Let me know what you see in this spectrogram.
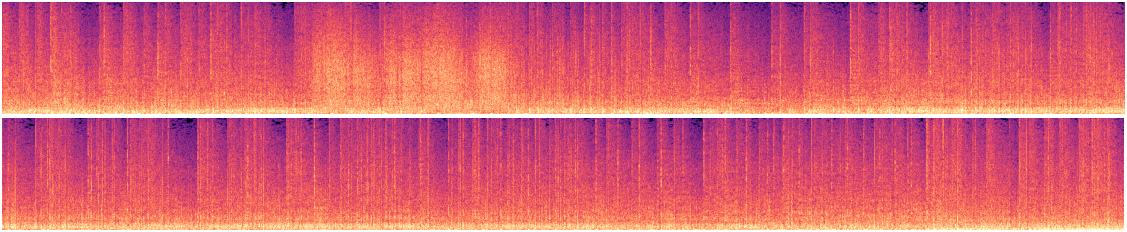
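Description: Aerial fireworks display: a continuous barrage of shell bursts and crackling reports in rapid succession, with a stretch of hissing crackle about four to six seconds in.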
